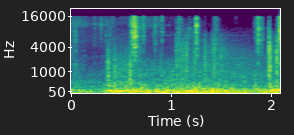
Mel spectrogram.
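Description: A rifle magazine clacks as it is reloaded.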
